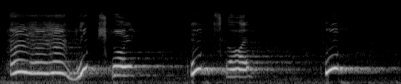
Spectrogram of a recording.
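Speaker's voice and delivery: high, yelping dog from Up spotting a squirrel; distracted dog. Imitating the dog from Up to tease distracted NPs, high yelping squirrel call. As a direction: snap to attention mid-sentence and yelp. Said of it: "Remember that movie Up?".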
